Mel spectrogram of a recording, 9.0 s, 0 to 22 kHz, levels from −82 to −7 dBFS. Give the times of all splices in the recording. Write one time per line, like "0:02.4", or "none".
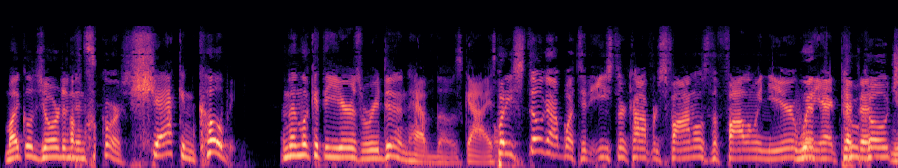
0:00.9
0:04.9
